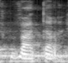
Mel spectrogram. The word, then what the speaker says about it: water: afrikaans for instance um water is pronounced as vata therefore i had to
